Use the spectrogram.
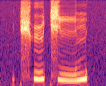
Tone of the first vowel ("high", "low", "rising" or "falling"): rising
